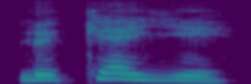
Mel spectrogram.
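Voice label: "le cahier", French; utiles escolares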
